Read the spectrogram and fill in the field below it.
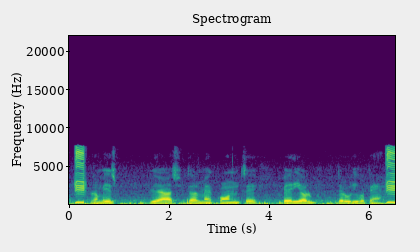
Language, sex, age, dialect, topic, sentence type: Hindi, male, 18-24, Kanauji Braj Bhasha, banking, statement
